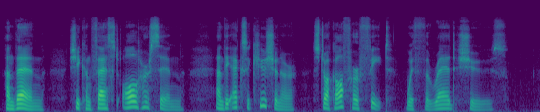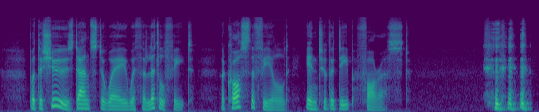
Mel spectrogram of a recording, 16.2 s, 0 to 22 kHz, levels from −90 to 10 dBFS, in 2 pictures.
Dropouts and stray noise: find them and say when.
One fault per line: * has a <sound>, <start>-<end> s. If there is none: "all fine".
* has a laugh, 15.4-16.1 s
